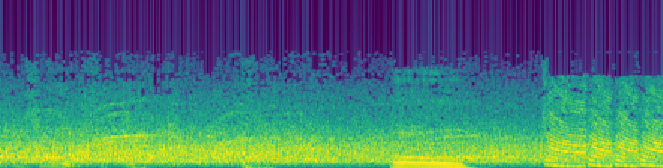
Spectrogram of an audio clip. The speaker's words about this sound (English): Man, before we get started, let me just thank each and every last person. Round of applause.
